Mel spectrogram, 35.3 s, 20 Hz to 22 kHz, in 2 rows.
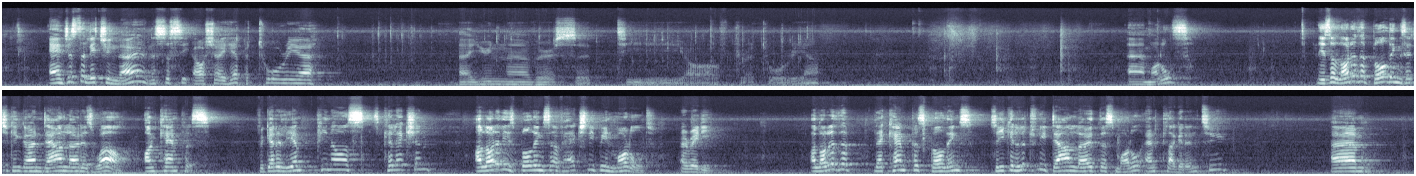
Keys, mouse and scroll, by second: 0.0-0.9 scroll down 6, 1.2 click, 2.3-12.3 typing, 2.7 scroll, 11.5 click, 14.5 click, 14.6-15.4 typing, 16.2 scroll down 2, 17.2-17.6 scroll down 3, 18.3 scroll down 3, 19.1-19.5 scroll down 5, 19.5-19.9 scroll, 21.3 click, 24.6 scroll, 25.3-26.5 scroll, 27.1-27.8 scroll, 28.4 scroll, 29.4 scroll, 30.6 scroll, 31.4-31.8 scroll, 32.1 scroll, 34.6 scroll.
